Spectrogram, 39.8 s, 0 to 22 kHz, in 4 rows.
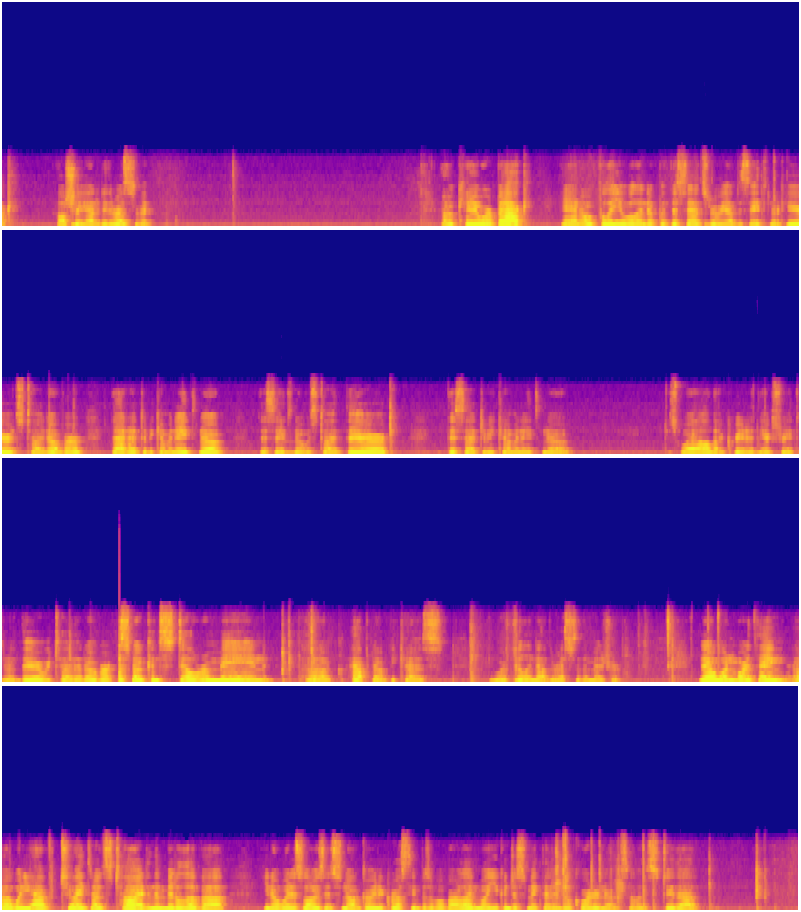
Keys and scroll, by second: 23.4 alt+§, 28.3 Left, 28.8 Left, 30.3 Left, 36.2 Right, 37.9 Left.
